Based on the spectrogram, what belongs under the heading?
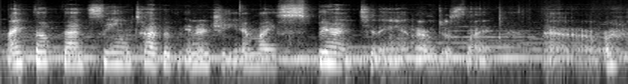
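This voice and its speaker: A woman giving a slow, meandering spoken tarot reading, with many fillers and pauses. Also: medium pitch, steady tone, gravelly, loud music behind the voice, rough recording. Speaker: tarot reader.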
